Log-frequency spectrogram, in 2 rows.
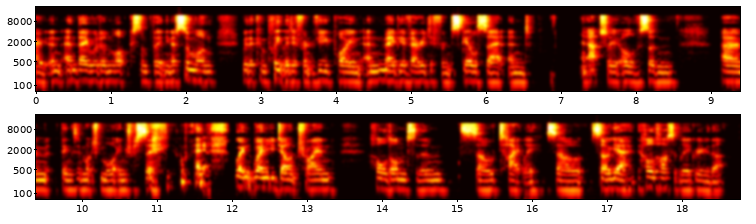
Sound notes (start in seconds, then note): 11.4 laughs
